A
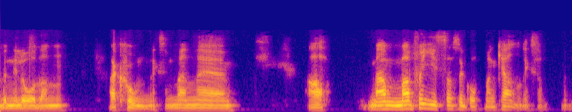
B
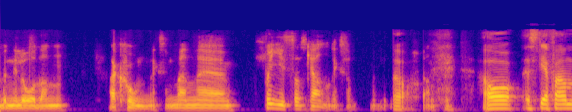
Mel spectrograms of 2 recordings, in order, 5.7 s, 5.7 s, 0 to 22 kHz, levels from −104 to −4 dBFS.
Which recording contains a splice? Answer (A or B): B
